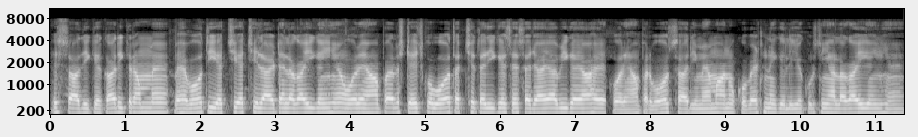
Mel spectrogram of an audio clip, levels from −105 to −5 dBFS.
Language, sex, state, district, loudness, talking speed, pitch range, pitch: Hindi, male, Chhattisgarh, Jashpur, -19 LUFS, 210 wpm, 130-145 Hz, 140 Hz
